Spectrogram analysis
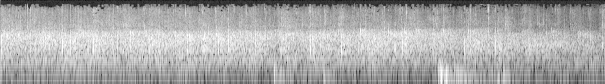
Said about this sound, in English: Can you come on up? Everybody give her a big round of applause.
